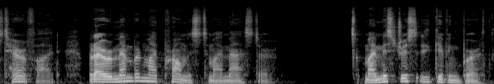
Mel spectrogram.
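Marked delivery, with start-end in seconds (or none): none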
